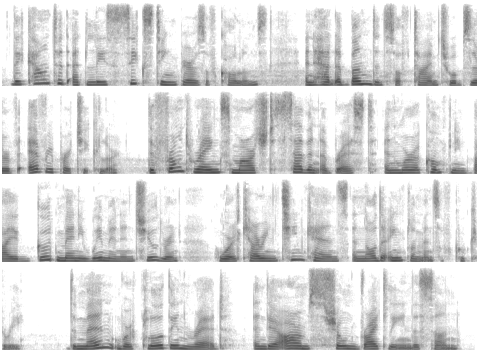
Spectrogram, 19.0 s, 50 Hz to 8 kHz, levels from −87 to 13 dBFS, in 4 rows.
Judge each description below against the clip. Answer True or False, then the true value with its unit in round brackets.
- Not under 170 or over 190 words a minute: True (180 wpm)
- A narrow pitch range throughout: False (3.5 semitones)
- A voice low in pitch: False (230 Hz)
